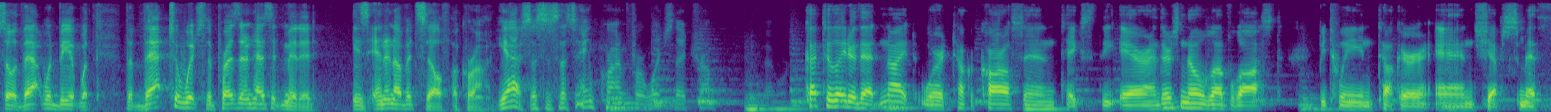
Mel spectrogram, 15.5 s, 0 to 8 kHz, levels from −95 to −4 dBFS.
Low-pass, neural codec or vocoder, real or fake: 7.2 kHz; none; real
